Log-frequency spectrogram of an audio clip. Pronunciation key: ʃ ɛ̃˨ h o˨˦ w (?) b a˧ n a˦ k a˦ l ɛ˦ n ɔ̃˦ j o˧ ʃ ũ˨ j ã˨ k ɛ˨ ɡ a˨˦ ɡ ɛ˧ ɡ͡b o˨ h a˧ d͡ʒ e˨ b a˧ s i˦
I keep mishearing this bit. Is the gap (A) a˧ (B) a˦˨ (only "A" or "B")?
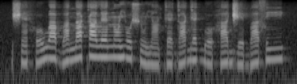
B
